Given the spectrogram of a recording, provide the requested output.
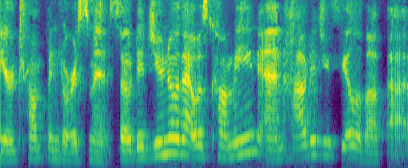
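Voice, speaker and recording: A woman with an American accent speaks fairly quickly at a medium pitch. She has a plain, everyday voice with ordinary pitch variation. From Toledo, Ohio, US Midwest. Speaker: podcast host. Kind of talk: interview.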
